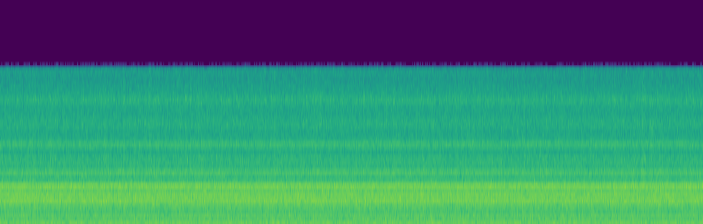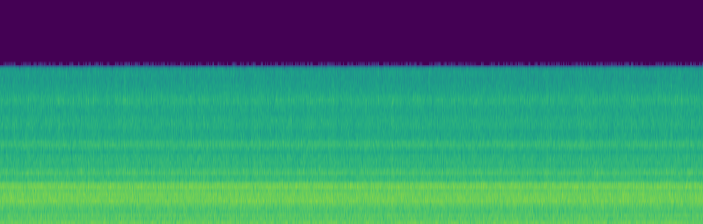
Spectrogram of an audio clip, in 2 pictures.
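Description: Single-engine high-wing light airplane in cruise descent: a steady, deep drone of the piston engine and propeller with a hiss of wind noise over it.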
